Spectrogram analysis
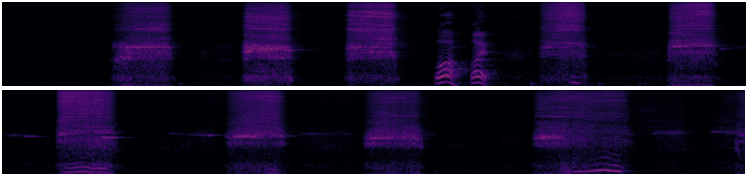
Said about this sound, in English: This is my attempt at attempting to whistle.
